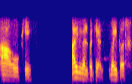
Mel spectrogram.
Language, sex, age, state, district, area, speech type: Malayalam, male, 30-45, Kerala, Wayanad, rural, conversation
